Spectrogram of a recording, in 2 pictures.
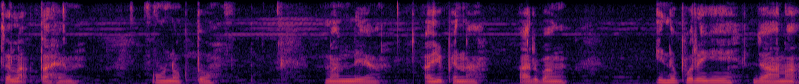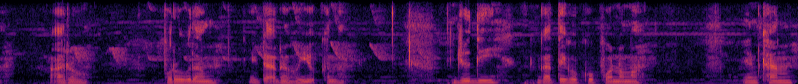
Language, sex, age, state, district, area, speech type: Santali, male, 18-30, Jharkhand, East Singhbhum, rural, spontaneous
